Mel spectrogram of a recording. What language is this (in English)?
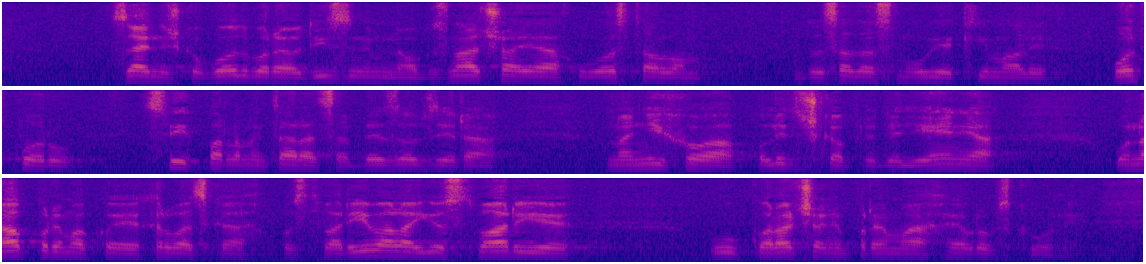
Croatian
